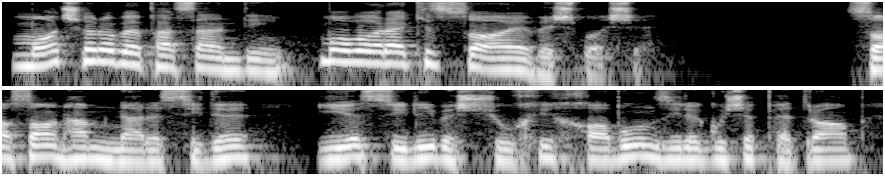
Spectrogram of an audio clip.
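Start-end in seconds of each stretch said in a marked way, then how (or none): 0.0-3.2 frowning, sulky. A narrator's reading. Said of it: "اخم کنان گفت".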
